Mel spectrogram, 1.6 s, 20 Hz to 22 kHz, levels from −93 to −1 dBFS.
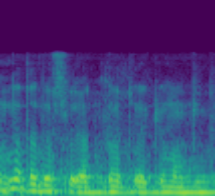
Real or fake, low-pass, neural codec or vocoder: fake; 7.2 kHz; codec, 16 kHz, 4.8 kbps, FACodec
